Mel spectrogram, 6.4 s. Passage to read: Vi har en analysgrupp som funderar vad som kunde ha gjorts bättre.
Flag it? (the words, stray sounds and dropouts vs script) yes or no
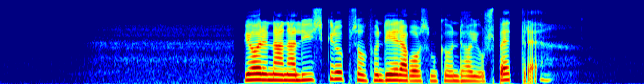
no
